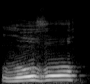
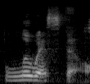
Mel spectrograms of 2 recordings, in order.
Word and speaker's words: Louisville: Oh, well, there is a town in Colorado that is spelled in boy. the exact same way as Louisville, but it's Louisville.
